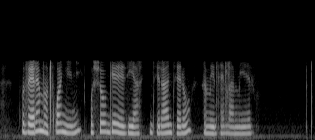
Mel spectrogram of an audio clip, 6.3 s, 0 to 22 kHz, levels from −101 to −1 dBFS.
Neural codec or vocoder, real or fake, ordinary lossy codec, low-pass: codec, 16 kHz, 2 kbps, FunCodec, trained on LibriTTS, 25 frames a second; fake; none; 3.6 kHz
